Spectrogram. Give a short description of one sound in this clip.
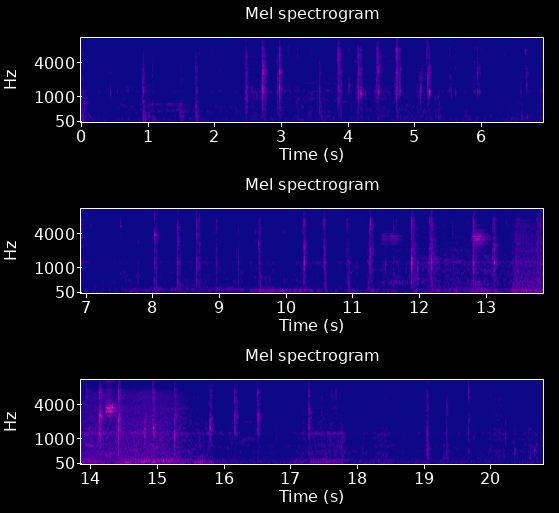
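Fingers tear and squelch through soft, saucy chicken close up.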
